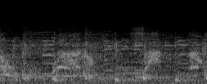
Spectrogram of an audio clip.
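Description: Live gospel quartet music: the lead singer delivers short, bending vocal phrases into a microphone over the band.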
